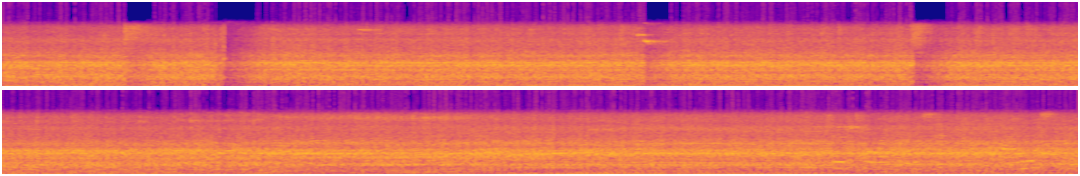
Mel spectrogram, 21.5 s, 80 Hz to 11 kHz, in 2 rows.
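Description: A 1997 Orion V transit bus's Detroit Diesel Series 50 turbocharged inline-four diesel running steadily under way, with brief dips in level about two and nine seconds in.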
